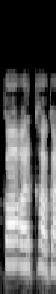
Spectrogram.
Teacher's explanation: कंठ मीन्स होता है गले से, जब आवाज हमारे गले से आती है तो वो कंठ्य ध्वनि कहलाती है। तो यहाँ पर क और ख आपके कंठ्य ध्वनि है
